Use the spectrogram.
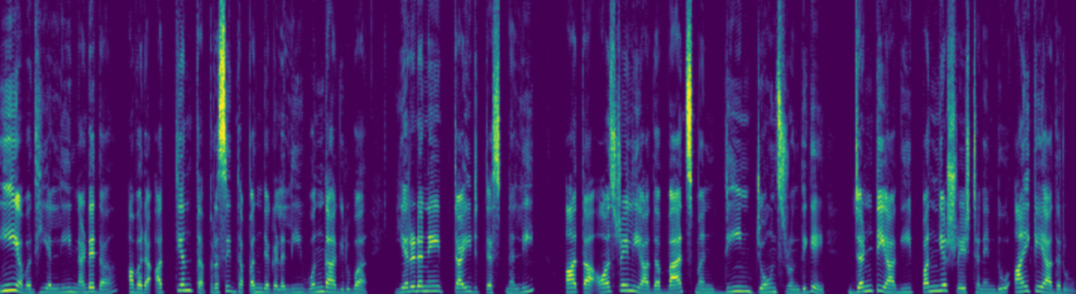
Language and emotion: Kannada, neutral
